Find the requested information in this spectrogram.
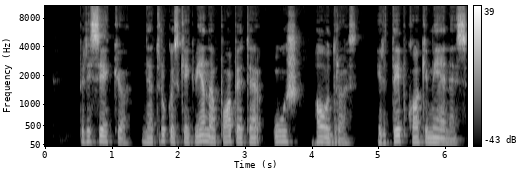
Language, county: Lithuanian, Šiauliai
